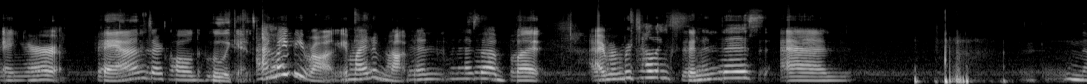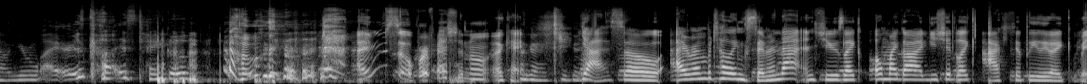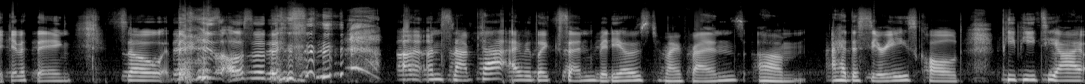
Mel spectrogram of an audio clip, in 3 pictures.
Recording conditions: echo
